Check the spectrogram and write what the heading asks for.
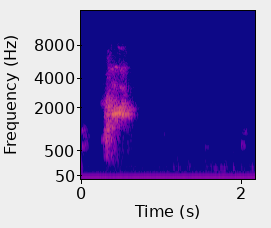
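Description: One short, soft, breathy sound from a person, like a quick exhale or a murmur under the breath, about a quarter of a second in. The rest is near silence.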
